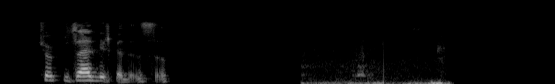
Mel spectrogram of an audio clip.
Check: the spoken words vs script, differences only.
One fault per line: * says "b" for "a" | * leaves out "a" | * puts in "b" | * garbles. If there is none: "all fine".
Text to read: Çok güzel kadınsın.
* puts in "bir"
